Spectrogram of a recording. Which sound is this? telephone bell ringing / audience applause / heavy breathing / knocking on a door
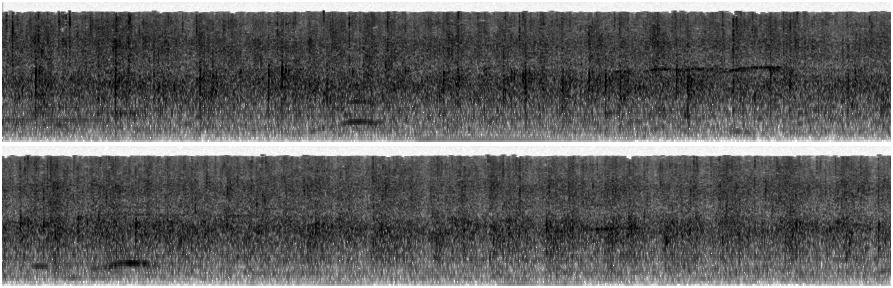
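audience applause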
